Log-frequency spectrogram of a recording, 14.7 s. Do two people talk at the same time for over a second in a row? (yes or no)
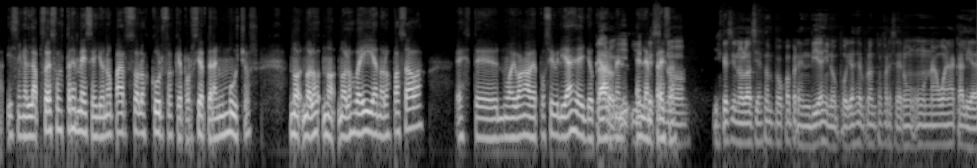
yes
